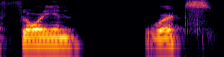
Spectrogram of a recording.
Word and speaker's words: Florian Wirtz: We were asked about Florian Wirtz. Did I pronounce that right, Chris? – Yeah, you did. Yeah, from Bayer Leverkusen.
